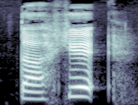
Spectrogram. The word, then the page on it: ta7xe7: apatani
